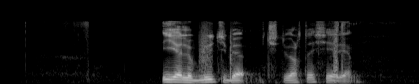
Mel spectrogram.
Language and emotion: Russian, neutral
